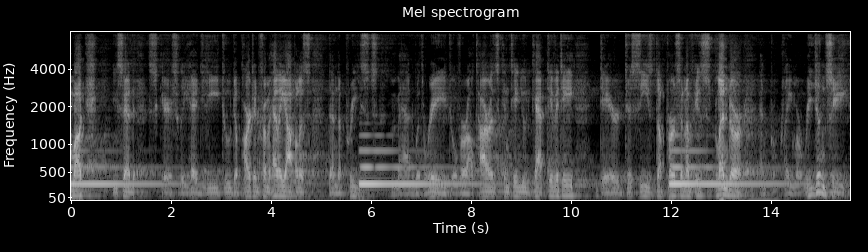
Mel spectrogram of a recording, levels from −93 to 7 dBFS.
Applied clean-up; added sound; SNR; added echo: none; Bass guitar; -1 dB; reverberation time 2.8 s.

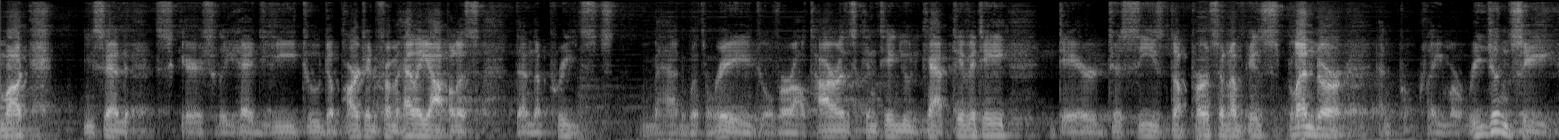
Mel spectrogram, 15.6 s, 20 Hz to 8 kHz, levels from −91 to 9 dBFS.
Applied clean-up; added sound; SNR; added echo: neural separator model SepFormer DNS4.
